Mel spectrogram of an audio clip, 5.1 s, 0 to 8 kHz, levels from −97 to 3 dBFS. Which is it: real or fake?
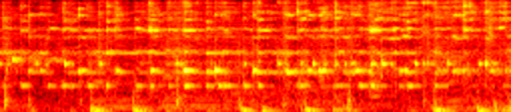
fake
